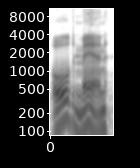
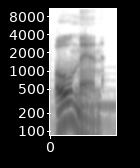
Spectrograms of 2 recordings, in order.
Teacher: The word old may be clear alone, but old man may sound like ol' man.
